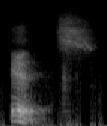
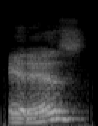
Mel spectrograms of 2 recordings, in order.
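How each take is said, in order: First: The two words merge into one syllable. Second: Both words are said fully and separately.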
